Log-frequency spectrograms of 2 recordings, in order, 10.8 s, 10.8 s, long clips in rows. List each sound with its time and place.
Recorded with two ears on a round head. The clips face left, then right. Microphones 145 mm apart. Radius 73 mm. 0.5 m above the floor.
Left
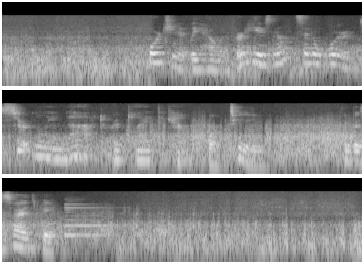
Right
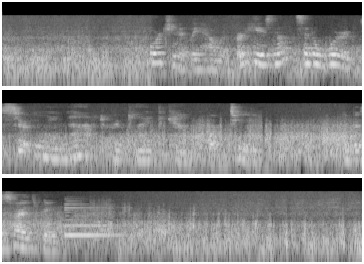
1.5 s a woman speaking: 55° left (ahead or behind), 2.0 m; by 3.5 s 5° right (ahead or behind), 2.5 m
3.6 s a woman speaking: 75° left (ahead or behind), 3 m
5.7 s a man speaking: 30° left (ahead or behind), 1.1 m
7.8 s a piano: 10° right (ahead or behind), 0.9 m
